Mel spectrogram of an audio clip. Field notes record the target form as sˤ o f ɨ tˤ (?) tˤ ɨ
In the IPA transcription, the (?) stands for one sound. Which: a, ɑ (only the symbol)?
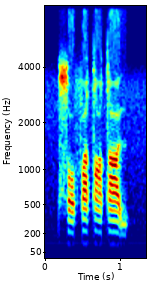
a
